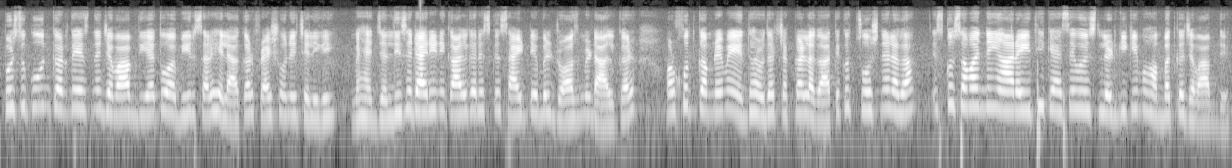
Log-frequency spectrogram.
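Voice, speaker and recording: A woman narrating a romance novel in a steady, even storytelling manner. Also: fairly high pitch, slight background noise.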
